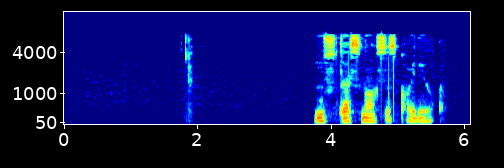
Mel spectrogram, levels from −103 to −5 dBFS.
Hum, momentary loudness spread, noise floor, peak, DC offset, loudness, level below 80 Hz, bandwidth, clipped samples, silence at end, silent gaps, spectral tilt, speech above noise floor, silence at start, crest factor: 50 Hz at -70 dBFS; 24 LU; under -90 dBFS; -14 dBFS; under 0.1%; -29 LUFS; -72 dBFS; 8 kHz; under 0.1%; 0.6 s; none; -3 dB/octave; over 59 dB; 3.75 s; 22 dB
